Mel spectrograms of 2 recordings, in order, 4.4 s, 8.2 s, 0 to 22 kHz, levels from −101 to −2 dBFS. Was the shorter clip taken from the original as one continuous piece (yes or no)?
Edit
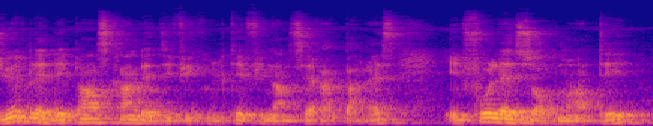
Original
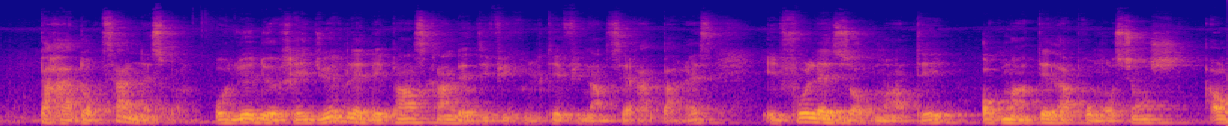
yes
